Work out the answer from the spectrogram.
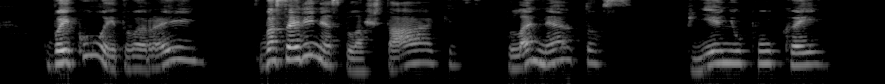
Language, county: Lithuanian, Panevėžys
